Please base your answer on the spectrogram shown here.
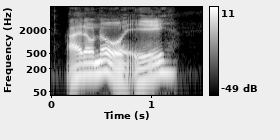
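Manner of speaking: put-on Canadian accent. Talking about accents near the border, answering in a Canadian accent. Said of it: "That was pretty convincing".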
